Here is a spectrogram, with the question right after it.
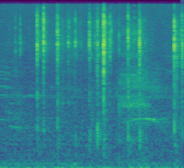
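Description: Quick clicking keystrokes on a computer keyboard while a PHP project is being written, irregular bursts of taps at close range with no talking.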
